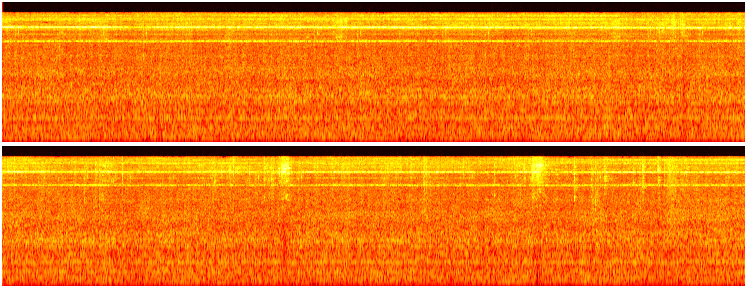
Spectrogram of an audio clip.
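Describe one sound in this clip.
A metal lathe spins and hums steadily.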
